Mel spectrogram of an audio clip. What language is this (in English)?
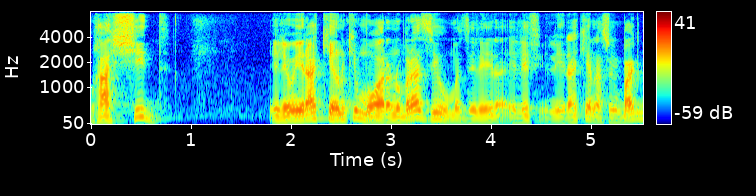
Portuguese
